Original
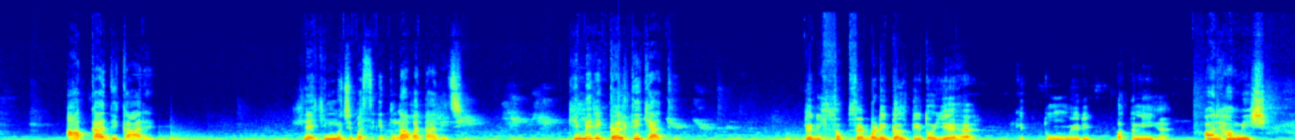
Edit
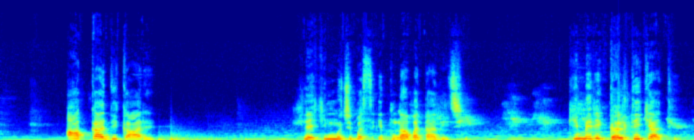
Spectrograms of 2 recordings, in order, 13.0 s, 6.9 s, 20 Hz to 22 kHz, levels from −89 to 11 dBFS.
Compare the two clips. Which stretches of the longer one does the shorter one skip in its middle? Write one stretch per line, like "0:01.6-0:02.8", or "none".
none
